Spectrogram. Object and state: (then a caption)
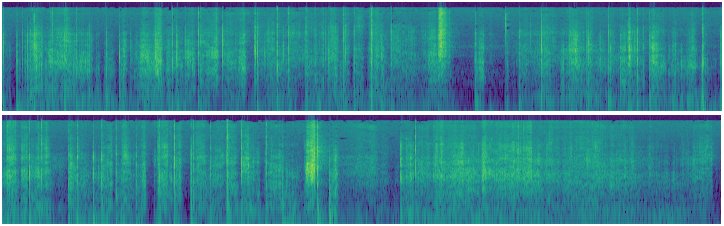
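Beeswax-coated cotton food wrap. A flat polka-dot beeswax-coated cotton food wrap sheet is rubbed and scratched by hands with long nails, producing a dense stream of crackling, crinkling scratches with many quick sharp clicks. The sound is steady and mostly low-heavy with a mid-range rasp, pausing briefly a few times before resuming.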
